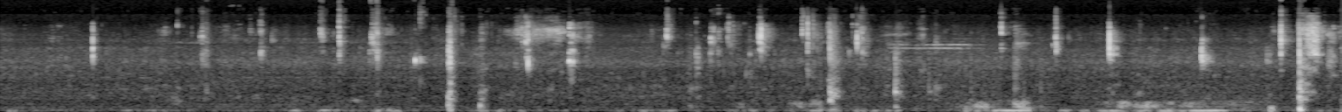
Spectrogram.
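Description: Eating sounds at a meal of chicken curry: chewing and mouth noises, with many short sharp clicks and smacks and a few low murmuring patches.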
